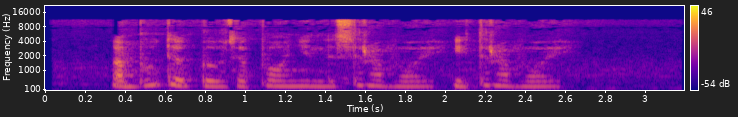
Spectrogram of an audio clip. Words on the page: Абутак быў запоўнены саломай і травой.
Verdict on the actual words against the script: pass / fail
fail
